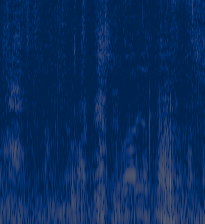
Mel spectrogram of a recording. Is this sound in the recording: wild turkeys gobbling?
no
